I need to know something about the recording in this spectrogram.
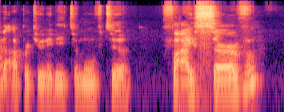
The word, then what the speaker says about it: Fiserv: opportunity to move to phi serve make sure i pronounce that karen um so it's f i s e r v right it's the the financial services and payment company um not not pfizer you know the drug company right i got the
